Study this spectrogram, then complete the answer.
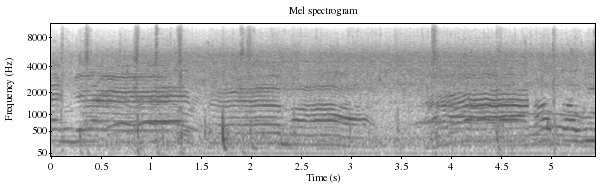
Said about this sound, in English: Later that night, rain falls as Jock steps into an alley.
